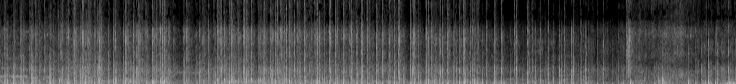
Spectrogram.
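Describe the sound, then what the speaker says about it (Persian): Dense gunfire as armed guards shoot at people in Sistan and Baluchestan, with rapid, loud, overlapping bursts of sharp cracks running almost continuously, close and harsh, with no clear speech. "پاسداران که وسط بس سلاح میکشن به مردم شلیک میکنن"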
